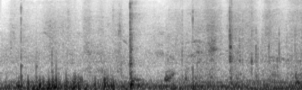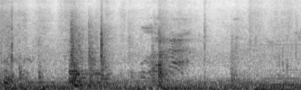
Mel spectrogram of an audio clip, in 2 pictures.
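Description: Scattered knocks and clatter, the sharpest about a second in, with two brief stretches of unclear voice in the middle, over a steady low hum.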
